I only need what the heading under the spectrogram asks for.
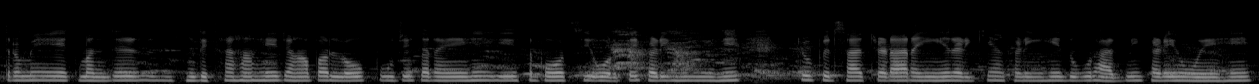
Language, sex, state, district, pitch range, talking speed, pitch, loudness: Hindi, female, Bihar, Darbhanga, 180-190 Hz, 160 wpm, 185 Hz, -36 LUFS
